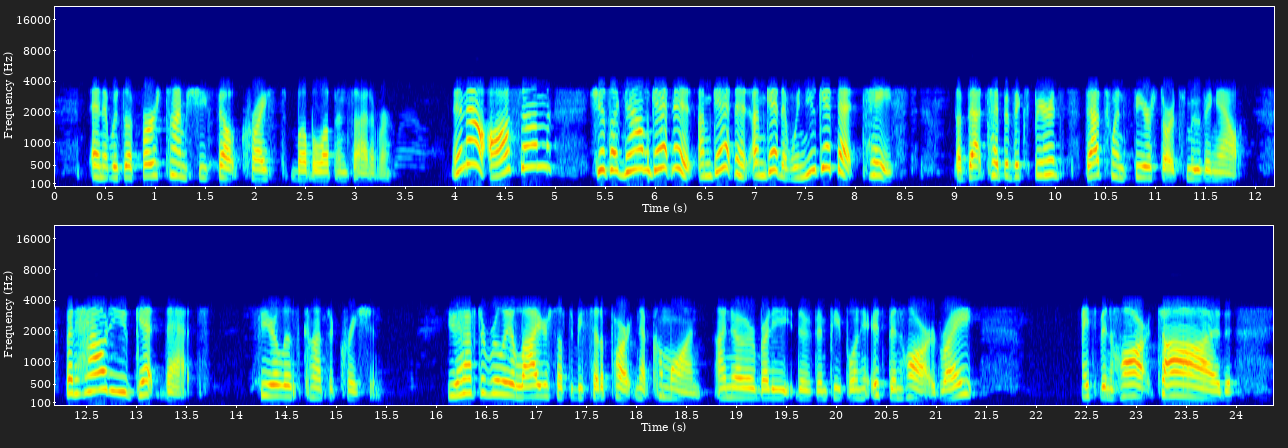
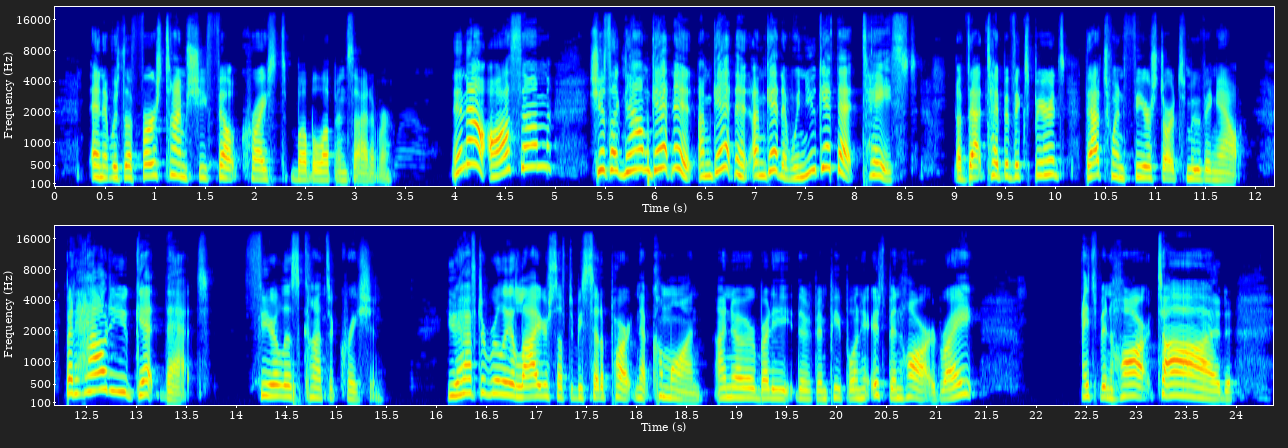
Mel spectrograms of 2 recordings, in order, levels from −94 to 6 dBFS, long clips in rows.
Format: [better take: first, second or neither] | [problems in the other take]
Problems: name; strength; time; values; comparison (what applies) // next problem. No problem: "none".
second | phone-call audio; nothing above 3 kHz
